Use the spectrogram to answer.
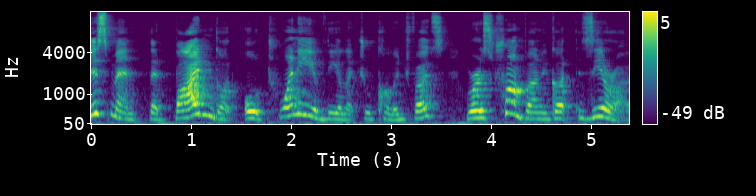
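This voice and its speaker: Noticeable background noise sits behind a fairly quick delivery with hardly any pauses. The pitch swings very widely. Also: woman, fairly high pitch for a woman. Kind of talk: educational explainer narration.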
